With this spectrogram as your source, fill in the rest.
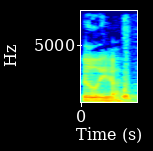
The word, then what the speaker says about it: Ilia: Ilia.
